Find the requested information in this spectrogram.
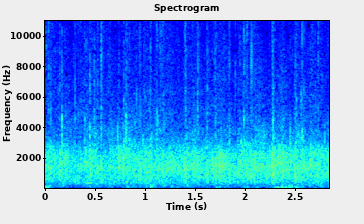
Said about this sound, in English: Please give Brian Gainsler a big round of applause, ladies and gentlemen.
